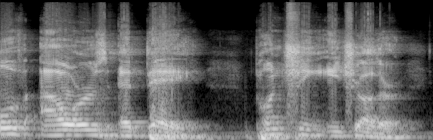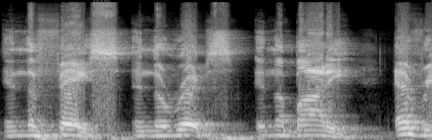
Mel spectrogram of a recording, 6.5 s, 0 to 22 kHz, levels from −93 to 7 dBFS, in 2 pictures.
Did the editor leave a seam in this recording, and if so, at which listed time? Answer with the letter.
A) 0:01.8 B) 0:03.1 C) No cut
C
